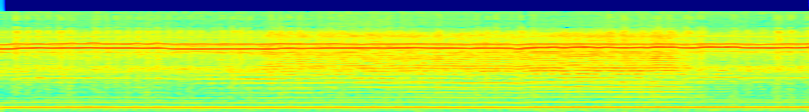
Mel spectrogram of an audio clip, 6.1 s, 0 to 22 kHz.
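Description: X550 quadcopter's brushless motors and propellers holding a steady hover: a loud, even hum with a thin high whine above it, unchanging in pitch, heard from a camera mounted on the frame.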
